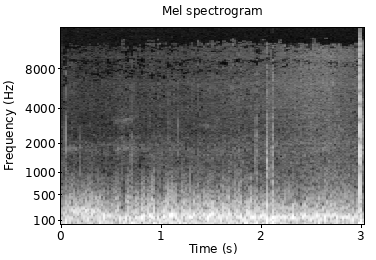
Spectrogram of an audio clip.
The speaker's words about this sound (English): Sorry, another car.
